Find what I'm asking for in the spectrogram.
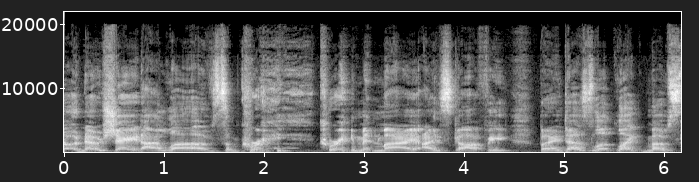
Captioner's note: laughs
